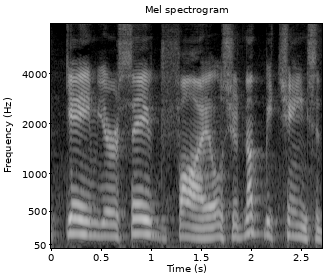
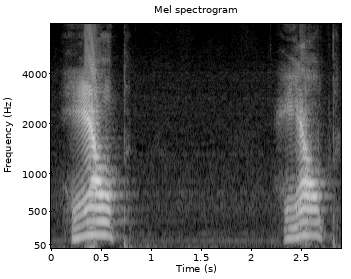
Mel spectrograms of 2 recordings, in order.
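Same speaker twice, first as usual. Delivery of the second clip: mock cry for help; 8 dB louder than usual. Real, not acted. Streamer panics, calls for help.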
